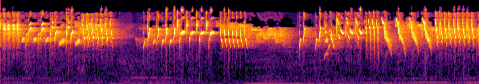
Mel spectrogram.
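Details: European goldfinch, described as going crazy, sings a fast, bright twittering song of high buzzy trills and rapid chirps in bursts, with a short pause near the middle; no other sounds are clear.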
